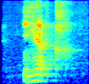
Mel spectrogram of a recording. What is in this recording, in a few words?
"branch rama", chamacoco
